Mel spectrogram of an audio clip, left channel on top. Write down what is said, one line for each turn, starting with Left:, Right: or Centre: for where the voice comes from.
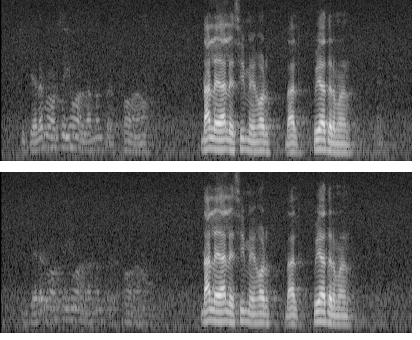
Left: si quieres mejor seguimos hablando en persona, ¿no?
Centre: Dale, dale, sí, mejor. Dale,
Left: Dale,
Centre: cuídate, hermano.
Left: dale, pues. bien.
